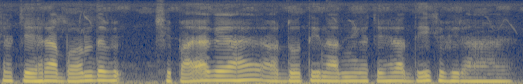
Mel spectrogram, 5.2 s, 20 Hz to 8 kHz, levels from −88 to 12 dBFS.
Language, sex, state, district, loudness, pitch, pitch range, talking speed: Hindi, male, Jharkhand, Palamu, -13 LUFS, 145 Hz, 135-150 Hz, 195 wpm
